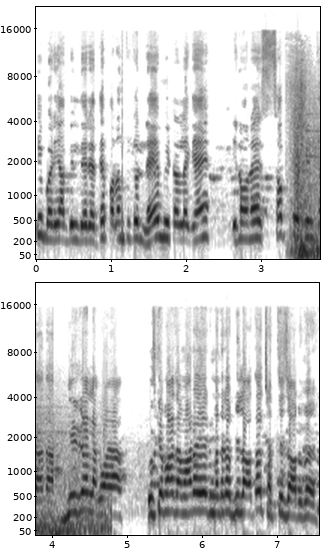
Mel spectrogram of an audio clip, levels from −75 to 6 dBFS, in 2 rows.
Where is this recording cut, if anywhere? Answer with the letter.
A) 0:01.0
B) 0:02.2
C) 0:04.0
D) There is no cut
C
